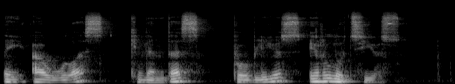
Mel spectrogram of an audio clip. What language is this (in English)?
Lithuanian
